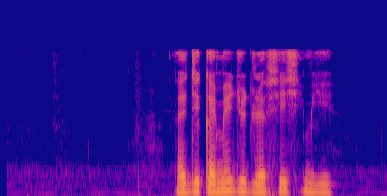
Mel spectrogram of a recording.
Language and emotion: Russian, neutral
